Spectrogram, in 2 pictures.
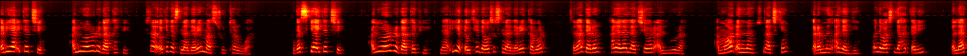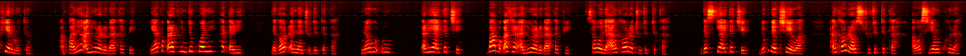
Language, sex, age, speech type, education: Hausa, female, 30-45, spontaneous, tertiary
